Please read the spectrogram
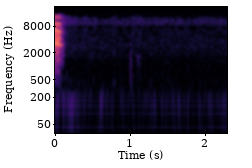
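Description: Near silence: faint low room hum after a brief hiss-like burst at the very start, with two faint ticks about a second in.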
